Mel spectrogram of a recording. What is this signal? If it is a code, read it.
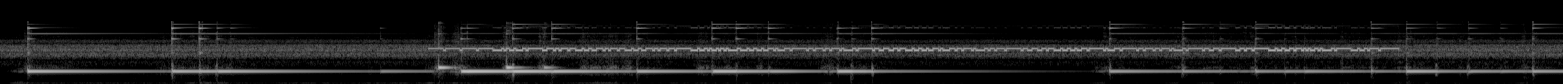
RTTY (45.45 baud, 170 Hz shift), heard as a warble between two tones, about 1950 Hz centre, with radio static, fading and a narrow filter. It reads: CQ CQ CQ DE LZ3WP LZ3WP LZ3WP PSE K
